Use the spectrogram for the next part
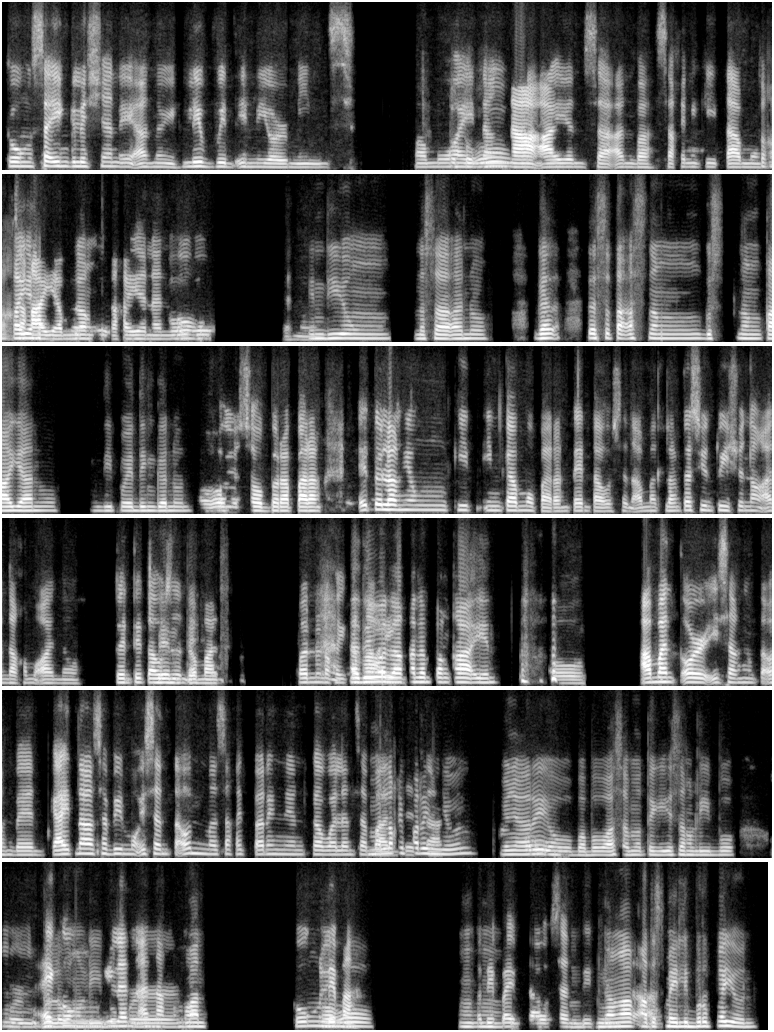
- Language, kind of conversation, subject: Filipino, unstructured, Sa tingin mo ba, sulit ang halaga ng matrikula sa mga paaralan ngayon?
- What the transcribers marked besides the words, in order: in English: "live within your means"; "tapos" said as "tas"; chuckle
